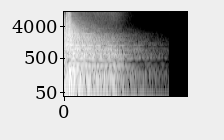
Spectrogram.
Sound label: F 7th Suspended 2nd Suspended 4th, Bass Standard; F7sus2sus4; strummed; JGuitar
